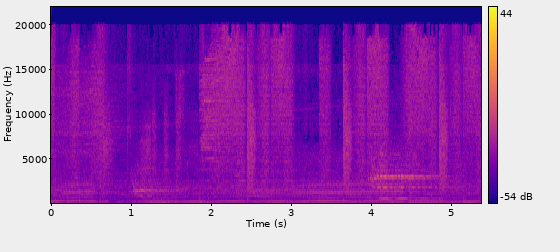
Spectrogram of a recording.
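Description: Race car engine in Gran Turismo Sport droning steadily at high revs, held near the rev limiter with slight pitch shifts, continuous and fairly loud with no talk.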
